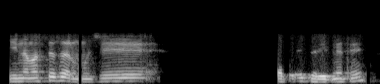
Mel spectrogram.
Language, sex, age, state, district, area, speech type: Hindi, male, 18-30, Madhya Pradesh, Ujjain, rural, conversation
